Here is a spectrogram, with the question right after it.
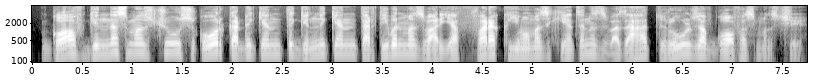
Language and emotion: Kashmiri, neutral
